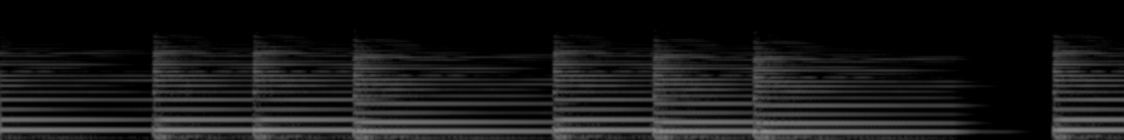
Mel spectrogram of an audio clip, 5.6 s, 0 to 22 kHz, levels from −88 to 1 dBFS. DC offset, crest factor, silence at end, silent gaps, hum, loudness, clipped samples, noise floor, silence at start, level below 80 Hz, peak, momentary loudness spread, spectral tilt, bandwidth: under 0.1%; 14 dB; 0 s; none; none; -45 LUFS; under 0.1%; -65 dBFS; 0 s; -68 dBFS; -30 dBFS; 8 LU; -5 dB/octave; 9.4 kHz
